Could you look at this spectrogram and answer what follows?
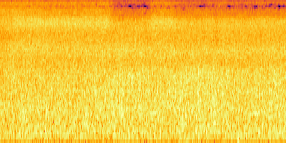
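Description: Fast-flowing floodwater rushing and churning over the edge of a road, a steady, even rush of water.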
